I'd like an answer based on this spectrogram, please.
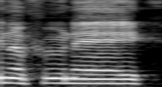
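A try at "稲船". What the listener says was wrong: Inafune. Inafune. You're putting like stress in weird places. Inafune.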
